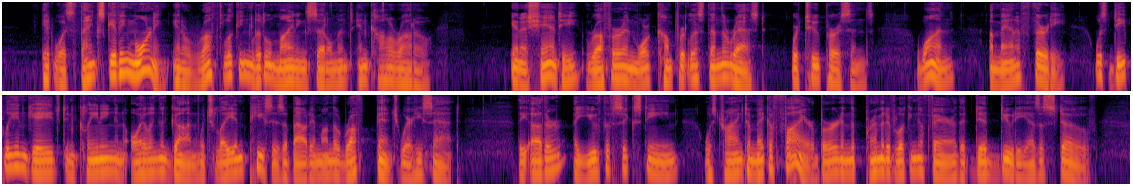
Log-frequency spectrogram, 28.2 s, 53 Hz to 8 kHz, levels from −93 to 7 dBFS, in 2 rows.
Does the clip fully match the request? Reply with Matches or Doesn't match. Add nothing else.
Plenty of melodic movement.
Doesn't match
